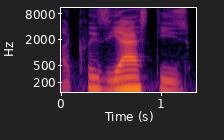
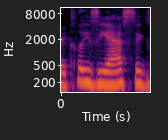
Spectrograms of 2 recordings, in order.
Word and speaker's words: Ecclesiastes: let's look this up you said ecclesiastics 1 Ecclesiastes say wrong okay you're right I'm saying it wrong ecclesiast one okay and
